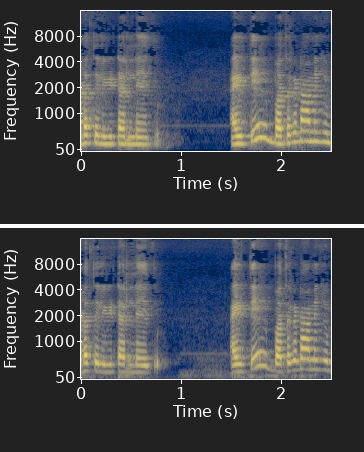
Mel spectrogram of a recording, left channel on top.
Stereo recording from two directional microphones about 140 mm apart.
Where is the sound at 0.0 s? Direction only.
45° right (ahead or behind).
